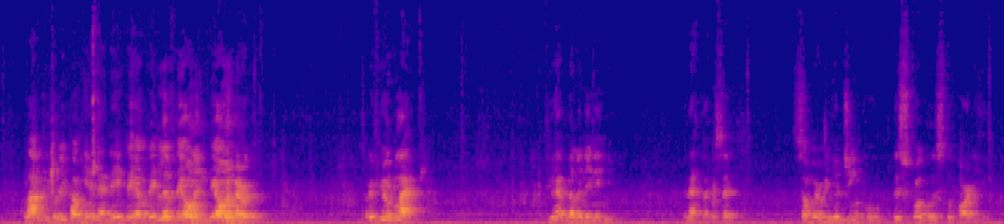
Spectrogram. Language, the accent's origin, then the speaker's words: English; New York, United States; also born or lived in Jamaica; I'm from New York, by way of Jamaica.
